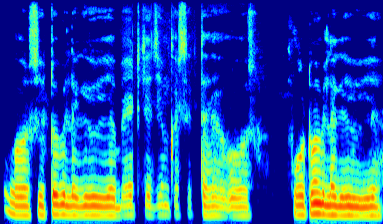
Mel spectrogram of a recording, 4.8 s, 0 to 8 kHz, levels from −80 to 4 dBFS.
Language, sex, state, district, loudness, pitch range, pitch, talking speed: Rajasthani, male, Rajasthan, Churu, -17 LUFS, 120-130 Hz, 125 Hz, 240 wpm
